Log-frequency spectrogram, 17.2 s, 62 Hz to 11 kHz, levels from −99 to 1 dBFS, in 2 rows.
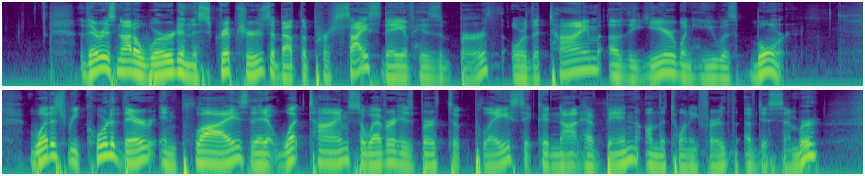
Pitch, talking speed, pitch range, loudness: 110 Hz, 175 wpm, 100-135 Hz, -22 LUFS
